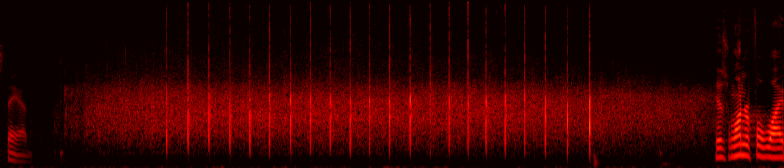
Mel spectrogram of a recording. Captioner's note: clapping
